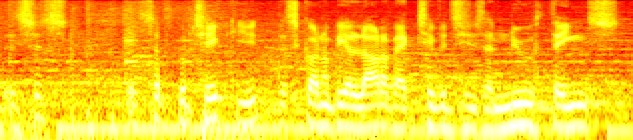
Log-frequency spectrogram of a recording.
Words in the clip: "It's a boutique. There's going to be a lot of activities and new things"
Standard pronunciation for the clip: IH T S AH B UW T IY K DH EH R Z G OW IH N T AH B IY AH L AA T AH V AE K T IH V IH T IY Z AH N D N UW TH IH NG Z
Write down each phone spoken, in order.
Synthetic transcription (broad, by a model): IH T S AH B UW T IY K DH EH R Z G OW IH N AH B IY AH L AA T AH V AE K T IH V IH T IY Z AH N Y UW TH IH NG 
